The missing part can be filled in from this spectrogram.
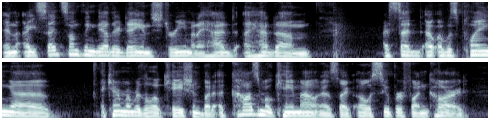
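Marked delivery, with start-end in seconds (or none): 8.4-9.5 mock, dripping, heavily sarcastic, fake-enthusiastic praise. Retelling own remark on stream when a card ruined the plan: imitating own sarcastic remark. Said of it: "very sarcastically".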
